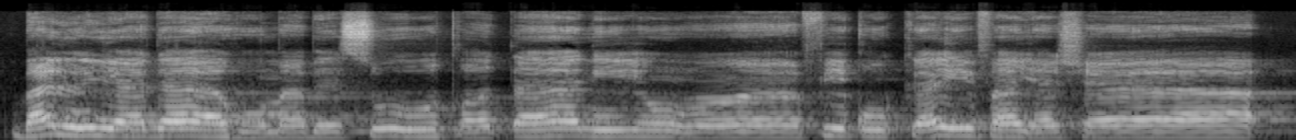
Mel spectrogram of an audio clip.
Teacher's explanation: کیفا میں یالین سے نرم آواز کے ساتھ جلد پڑھیں گے. یشا میں مد متصل سے 3-4 الف کے برابر کھینچ کر پڑھیں گے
